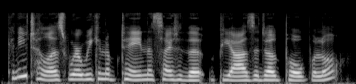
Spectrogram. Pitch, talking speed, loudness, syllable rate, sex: 220 Hz, 255 wpm, -15 LUFS, 6.3 syllables/s, female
